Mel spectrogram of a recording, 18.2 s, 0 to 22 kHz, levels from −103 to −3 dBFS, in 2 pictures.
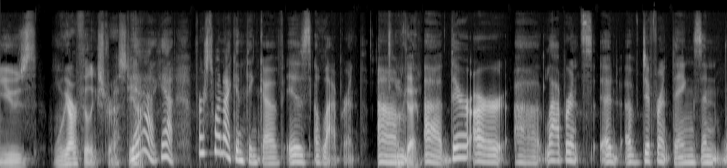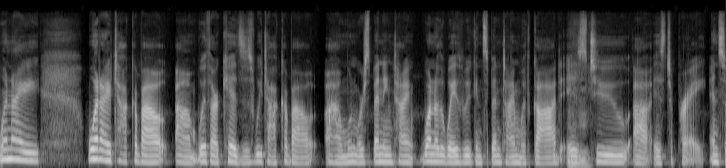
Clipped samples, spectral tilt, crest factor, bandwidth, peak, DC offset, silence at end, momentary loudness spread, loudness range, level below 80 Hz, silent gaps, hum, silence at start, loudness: under 0.1%; -5.5 dB/octave; 22 dB; 16.5 kHz; -8 dBFS; under 0.1%; 0 s; 8 LU; 2 LU; -64 dBFS; none; none; 0 s; -31 LUFS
